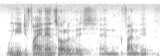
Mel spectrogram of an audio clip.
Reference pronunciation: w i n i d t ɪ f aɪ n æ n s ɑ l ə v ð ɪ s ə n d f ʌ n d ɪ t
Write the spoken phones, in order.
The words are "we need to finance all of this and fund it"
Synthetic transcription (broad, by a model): w i n i d t ɪ f aɪ n æ n s ɑ l ə v ð ɪ s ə n f ʌ n d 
